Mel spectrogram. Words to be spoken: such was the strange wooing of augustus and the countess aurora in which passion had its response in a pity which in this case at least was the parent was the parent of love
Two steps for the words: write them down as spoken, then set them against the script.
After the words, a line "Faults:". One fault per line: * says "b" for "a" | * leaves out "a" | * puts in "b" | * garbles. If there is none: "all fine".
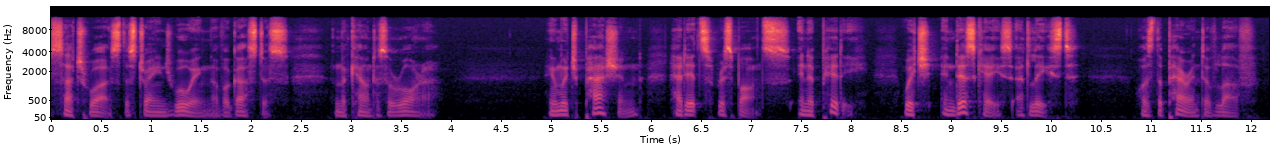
such was the strange wooing of augustus and the countess aurora in which passion had its response in a pity which in this case at least was the parent of love
Faults:
* leaves out "was the parent"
